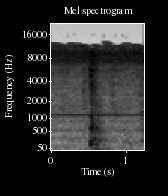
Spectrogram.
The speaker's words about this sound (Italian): Lo spettro è scappato. Ha anche chiuso la porta. Era uno spettro ben educato.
